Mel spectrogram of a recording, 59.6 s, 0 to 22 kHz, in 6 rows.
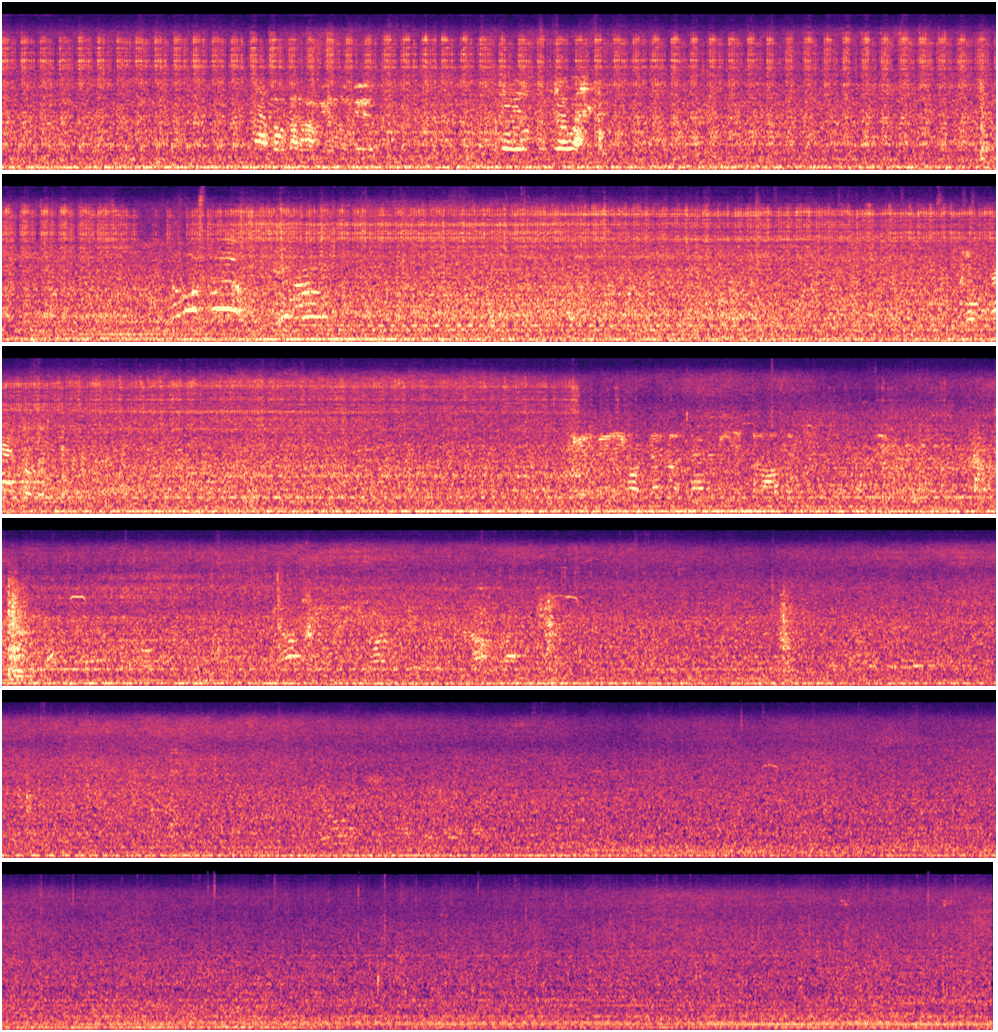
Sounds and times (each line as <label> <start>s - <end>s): Fisherboats leaving the lock 0.0s - 59.6s
engine noises 0.0s - 59.6s
vhf radio comms 25.5s - 31.4s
